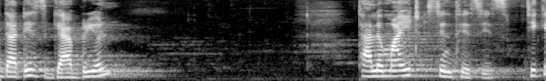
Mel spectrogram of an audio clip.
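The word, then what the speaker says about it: phthalimide: हैं that is Gabriel थैलमाई synthesis ठीक है थैलमाई के अंदर पीएच आपका साइलेंट होता है इट्स अ थैल इमाइड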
